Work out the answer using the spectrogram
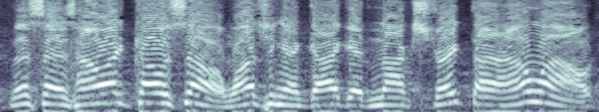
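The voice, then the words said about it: Howard Cosell impression. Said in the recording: “your best Howard Cosell impersonation”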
